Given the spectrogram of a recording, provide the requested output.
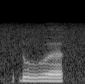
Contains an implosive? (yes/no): yes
